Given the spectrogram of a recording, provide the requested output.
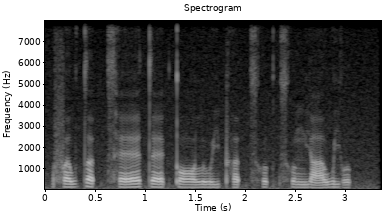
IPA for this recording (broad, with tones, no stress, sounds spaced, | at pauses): f ɐ˨˥ w t̪ ɐ˨˥ t̚ t͡sʰ ɛː˨˥ t̪ ɛː˨˥ k̚ t̪ ɔː˨ l uː˨ j pʰ ɐ˨ t̚ t͡sʰ ʊ˨˥ k̚ t͡sʰ ʊ˧ ŋ j aː˨˥ w j ʊ˨˥ k̚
